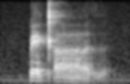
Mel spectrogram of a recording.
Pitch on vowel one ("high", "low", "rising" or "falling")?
falling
